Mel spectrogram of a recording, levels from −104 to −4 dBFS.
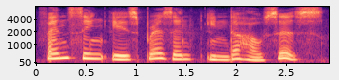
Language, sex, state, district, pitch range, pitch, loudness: English, female, Assam, Kamrup Metropolitan, 200-255 Hz, 220 Hz, -13 LUFS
